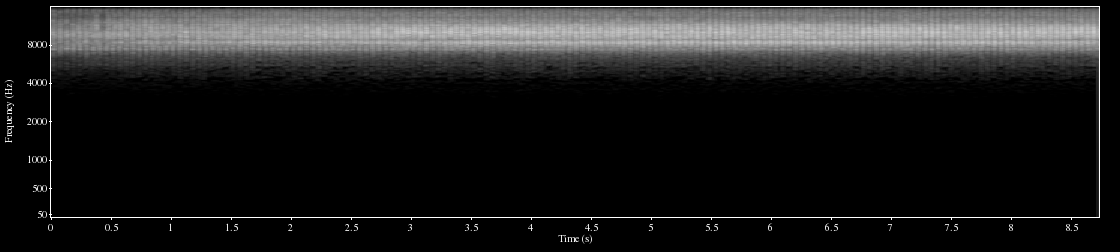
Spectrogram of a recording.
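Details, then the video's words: Evening chorus of grasshoppers in a field by the Svensky monastery, Bryansk, Russia, 9 pm, 6 September 2020, Tascam DR-44WL stereo; continuous very high, fizzing trill that grows slightly louder and stays unbroken throughout. "кузнечики на лугу – Grasshopper Sounds in the Field"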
